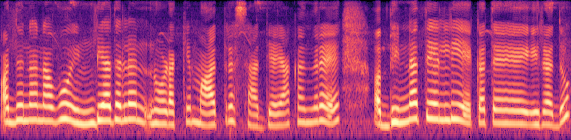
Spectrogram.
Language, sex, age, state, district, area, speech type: Kannada, female, 18-30, Karnataka, Chikkamagaluru, rural, spontaneous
